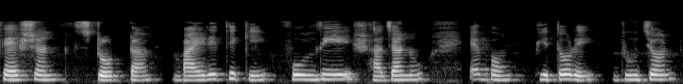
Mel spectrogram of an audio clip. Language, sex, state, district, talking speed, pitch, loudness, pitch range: Bengali, female, Tripura, West Tripura, 90 wpm, 215 Hz, -16 LUFS, 205-225 Hz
